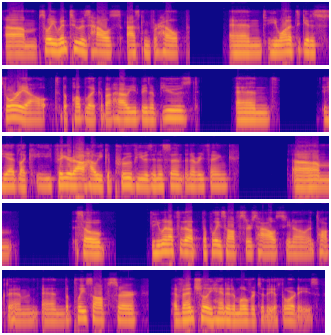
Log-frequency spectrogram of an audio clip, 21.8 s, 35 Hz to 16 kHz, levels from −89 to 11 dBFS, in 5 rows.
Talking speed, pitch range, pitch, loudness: 195 wpm, 115-130 Hz, 125 Hz, -15 LUFS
